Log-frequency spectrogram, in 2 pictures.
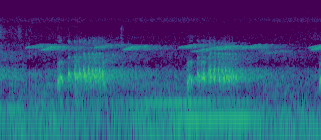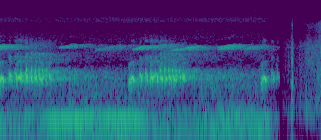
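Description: Frogs calling from a pond: a pulsed, rattling croak repeats about every one and a half seconds over a quick run of short high peeps. It cuts off about seven and a half seconds in.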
